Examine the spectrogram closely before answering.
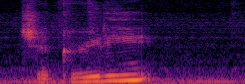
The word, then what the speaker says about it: Jagriti: Jagriti, pronounced with a J, but no accent on the second syllable.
